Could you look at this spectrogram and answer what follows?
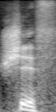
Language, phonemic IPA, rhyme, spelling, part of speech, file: German, /ʃɪf/, -ɪf, Schiff, noun / proper noun, De-Schiff.ogg
- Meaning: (noun) 1. ship 2. nave 3. a large, unwieldy car (e.g. an SUV) 4. vessel (for holding fluids) 5. boiler (metal container for boiling water in some old stoves and ovens) 6. galley (tray)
